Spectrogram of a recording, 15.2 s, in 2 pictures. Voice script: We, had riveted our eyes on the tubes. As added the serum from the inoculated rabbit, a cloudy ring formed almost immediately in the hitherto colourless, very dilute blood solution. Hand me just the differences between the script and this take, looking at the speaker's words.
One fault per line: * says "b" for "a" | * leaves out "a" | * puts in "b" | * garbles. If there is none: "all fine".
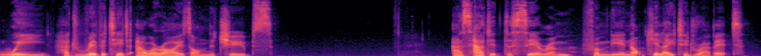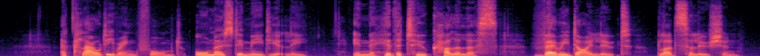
all fine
